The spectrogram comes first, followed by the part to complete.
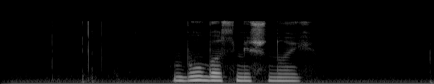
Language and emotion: Russian, neutral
